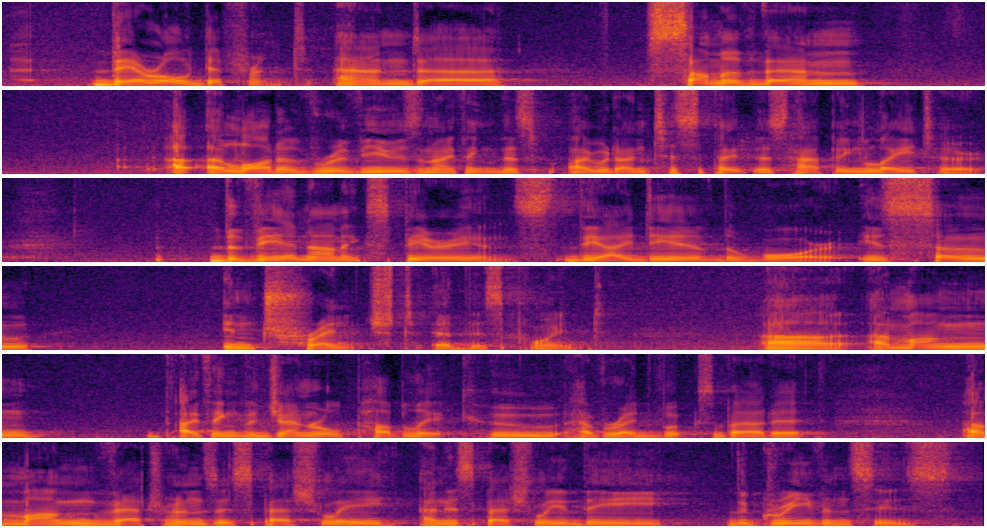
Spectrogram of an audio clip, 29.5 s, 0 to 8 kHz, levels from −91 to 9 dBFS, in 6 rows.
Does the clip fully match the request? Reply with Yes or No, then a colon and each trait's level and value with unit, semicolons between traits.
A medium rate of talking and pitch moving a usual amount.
No: slow, 120 wpm; average, 3.4 semitones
